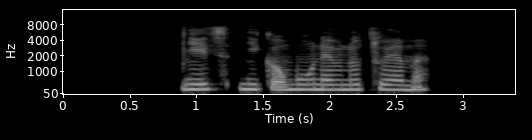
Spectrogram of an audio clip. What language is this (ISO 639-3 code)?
ces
